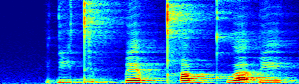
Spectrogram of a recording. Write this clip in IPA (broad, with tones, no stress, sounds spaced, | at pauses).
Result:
ɗ i˨ d ɪ˨ b ɓ ɛ˦ b qʰ ɘ˦ b kʷʰ a˦˨ ɓ e˦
